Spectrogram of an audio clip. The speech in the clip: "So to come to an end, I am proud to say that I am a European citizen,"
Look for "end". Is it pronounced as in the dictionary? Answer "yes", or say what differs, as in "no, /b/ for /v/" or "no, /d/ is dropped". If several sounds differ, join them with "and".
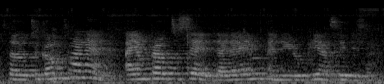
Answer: no, /d/ is dropped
